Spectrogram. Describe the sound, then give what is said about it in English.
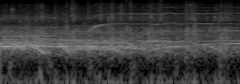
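An audience claps for the Lord in a steady, dense, continuous wash of applause, with sustained keyboard-like tones ringing underneath throughout. “Oh, come on, give the Lord a big clap.”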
